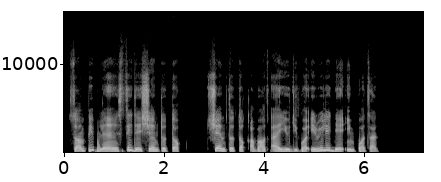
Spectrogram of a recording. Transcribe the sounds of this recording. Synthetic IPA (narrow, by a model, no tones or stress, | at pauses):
sɔ̃mpiplɛɛ̃nstideʃemt | ʃẽmtotɔkʰa̰baʊtaɪjudibɔtiɹilideʔĩmpɔtãnt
